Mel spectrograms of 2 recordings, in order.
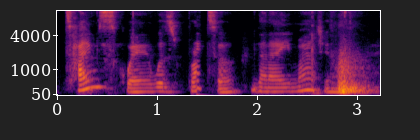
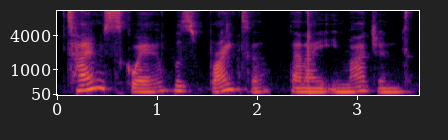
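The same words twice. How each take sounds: First: It is read at a faster pace. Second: It is read at a slower, steady pace.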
